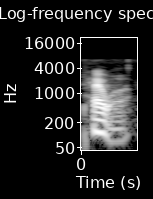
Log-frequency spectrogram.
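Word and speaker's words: Piła: I believe down to Pella but we didn't actually go into spell pea ITA but it's pronounced from what I could find it's pronounced Pawa we didn't actually go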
